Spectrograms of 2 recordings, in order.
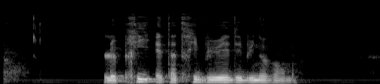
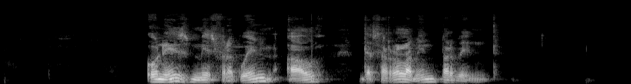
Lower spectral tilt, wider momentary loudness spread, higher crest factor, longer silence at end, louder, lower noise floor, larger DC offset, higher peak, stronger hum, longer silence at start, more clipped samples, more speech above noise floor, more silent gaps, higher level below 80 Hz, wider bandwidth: about the same, -8 dB/octave vs -7.5 dB/octave; about the same, 11 LU vs 13 LU; about the same, 18 dB vs 20 dB; second, 0.85 s vs 1.35 s; about the same, -20 LUFS vs -18 LUFS; second, -67 dBFS vs -72 dBFS; neither; second, -6 dBFS vs -2 dBFS; neither; second, 1.05 s vs 1.5 s; neither; second, 47 dB vs 55 dB; neither; first, -48 dBFS vs -62 dBFS; about the same, 10 kHz vs 11 kHz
